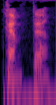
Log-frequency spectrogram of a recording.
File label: swedish fifth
